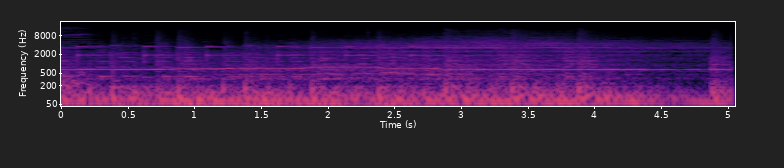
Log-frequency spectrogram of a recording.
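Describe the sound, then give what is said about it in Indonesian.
A bende gong, the heirloom bende Kiai Simo belonging to Sunan Kudus, rings with a steady, sustained metallic hum that stays loud throughout, over a dense rumbling background dotted with faint clicks. “Oh, suara bende pusaka Kiai Simo milik Kanjeng Sunan Kudus.”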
